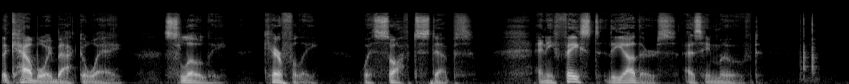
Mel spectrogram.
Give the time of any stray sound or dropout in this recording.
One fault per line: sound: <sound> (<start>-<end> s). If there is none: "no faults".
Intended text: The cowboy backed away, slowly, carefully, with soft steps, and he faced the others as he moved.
sound: tap (8.0-8.2 s)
